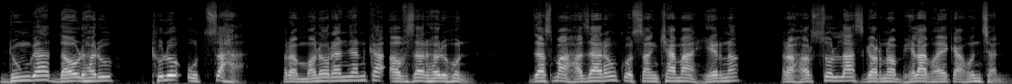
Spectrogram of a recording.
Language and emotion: Nepali, neutral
